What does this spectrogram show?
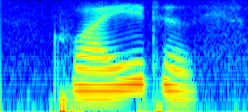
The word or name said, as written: quietus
